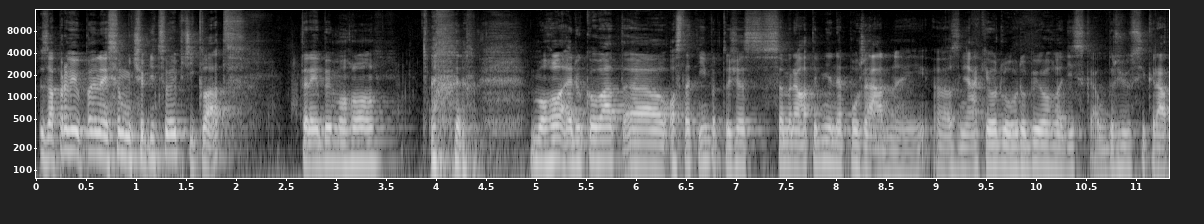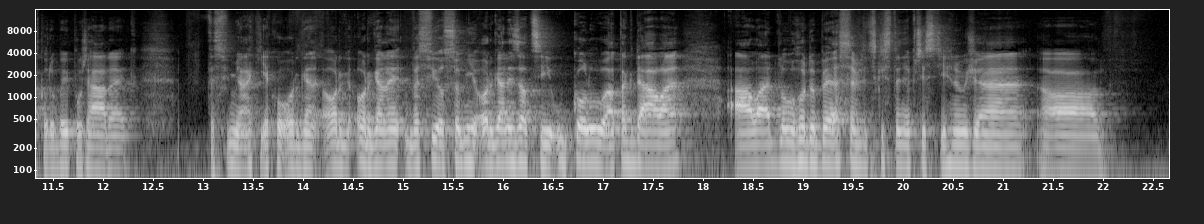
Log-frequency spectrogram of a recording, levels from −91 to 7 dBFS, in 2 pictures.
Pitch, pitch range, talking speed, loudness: 115 Hz, 105-125 Hz, 120 wpm, -18 LUFS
